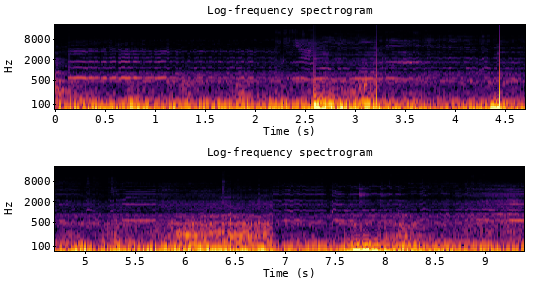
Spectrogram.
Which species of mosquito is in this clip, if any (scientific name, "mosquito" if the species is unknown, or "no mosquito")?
Culex quinquefasciatus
